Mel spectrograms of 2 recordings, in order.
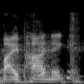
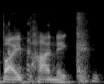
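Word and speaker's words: Bypanik: by Panic layer um the biponic spelling Titanic pirate layer but it's spelled b-y-p-a-n-i-k it is how it's spelled the biponic pronounce it a bit different not quite I'm so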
